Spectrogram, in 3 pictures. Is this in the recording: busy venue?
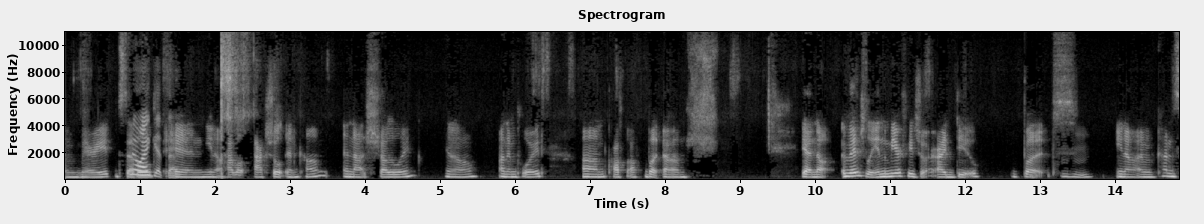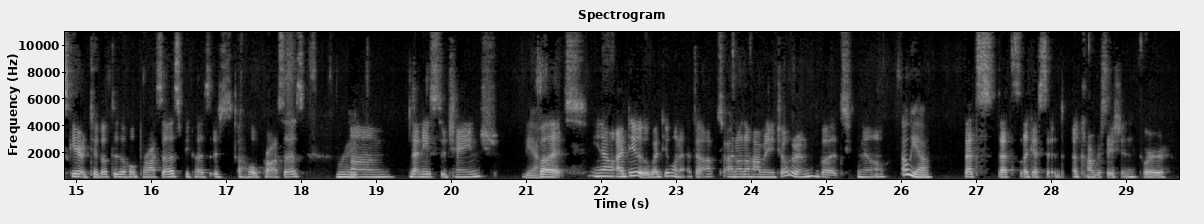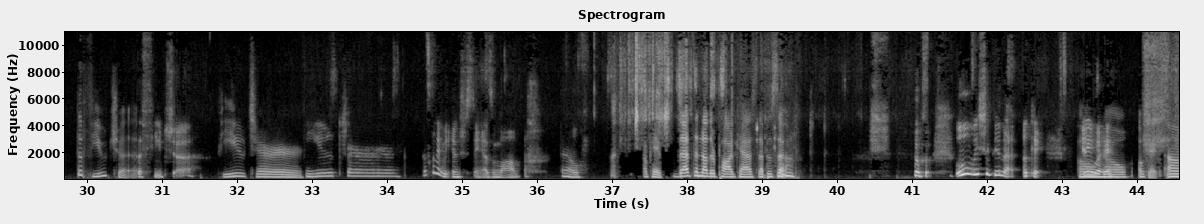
no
